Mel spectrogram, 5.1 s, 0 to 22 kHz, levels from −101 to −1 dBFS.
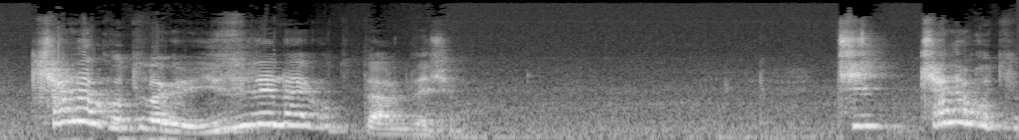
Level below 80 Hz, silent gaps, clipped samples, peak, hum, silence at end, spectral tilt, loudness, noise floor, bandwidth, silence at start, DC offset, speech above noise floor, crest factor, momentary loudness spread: -42 dBFS; none; under 0.1%; 0 dBFS; none; 0 s; -3 dB/octave; -13 LUFS; -36 dBFS; 15.5 kHz; 0 s; under 0.1%; 22 dB; 16 dB; 12 LU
